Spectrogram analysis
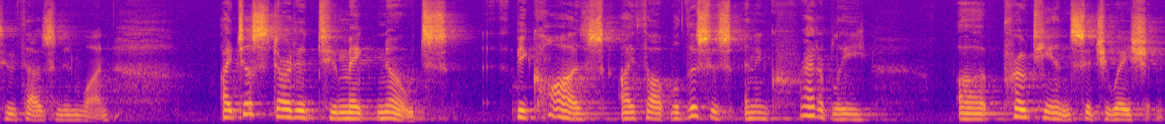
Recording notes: An encore presentation of Writers & Company's 20th anniversary special. Onstage at the Toronto International Festival of Authors in 2010.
